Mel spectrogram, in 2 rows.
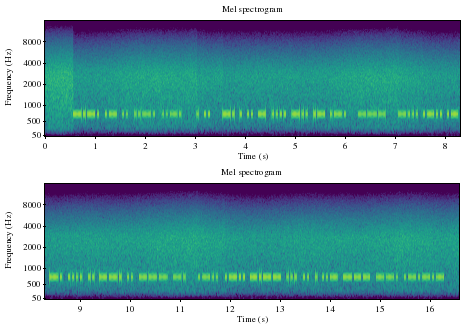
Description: Morse code, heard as a keyed tone, hand-sent with a bug key, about 30 wpm, 730 Hz, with radio static. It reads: CAIFF EI NEITHDAR O BLANHIGION LLYSIEUOG.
